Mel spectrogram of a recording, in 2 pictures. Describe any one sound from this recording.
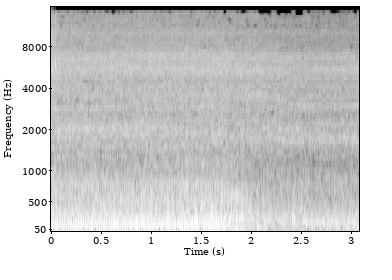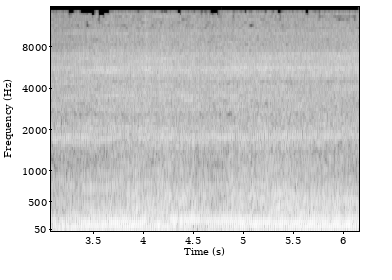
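A scooter engine hums steadily, easing off briefly and then picking up again.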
